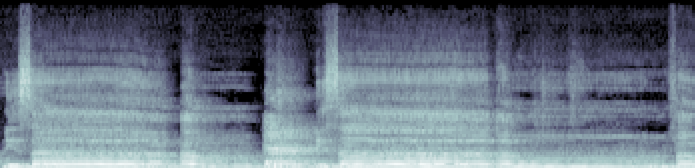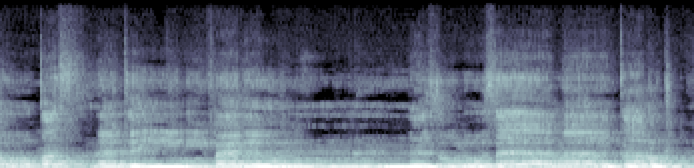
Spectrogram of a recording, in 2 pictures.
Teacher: Jadi ketika membaca amnya itu posisi bibir kita sudah pada makhraj huruf fa. Fa itu gigi atas dan bibir bawah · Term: ikhfa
